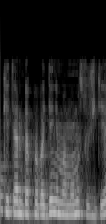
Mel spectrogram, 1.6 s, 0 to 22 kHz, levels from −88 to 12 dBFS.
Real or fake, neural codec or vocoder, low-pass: real; none; 7.2 kHz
